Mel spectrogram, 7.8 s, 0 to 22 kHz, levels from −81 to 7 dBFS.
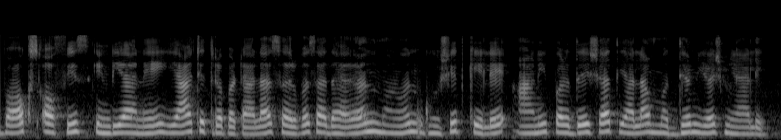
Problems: background sounds at intervals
